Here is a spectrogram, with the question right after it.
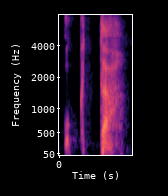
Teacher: It's ukta, and the reason it is ukta, not vakta, is that in Vedic it was stressed on the last syllable ukta, and so the va being an unstressed syllable before a stressed syllable mutates to u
